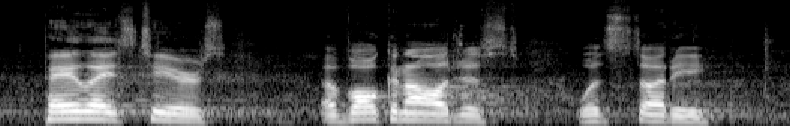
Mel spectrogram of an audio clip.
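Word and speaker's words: Pele: I just I asked just asked uncle Google how to spell how to pronounce it and they didn't say pelle but anyway pale's tears a vulcanologist would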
